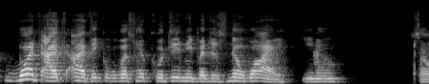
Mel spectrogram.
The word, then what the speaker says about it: Hecojeni: But we have Jeff and Heath from Hecojeni. I Yep. finally pronounced that correctly because I went back.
